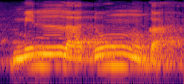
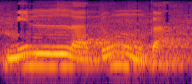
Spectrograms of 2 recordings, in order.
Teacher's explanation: membaca huruf lam ini seolah-olah bertasydid · nun matinya atau nun yang berbaris sukunnya sudah masuk kepada huruf lam dan membaca huruf lam ini seolah-olah bertasdid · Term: idgam bilagunnah, idgham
